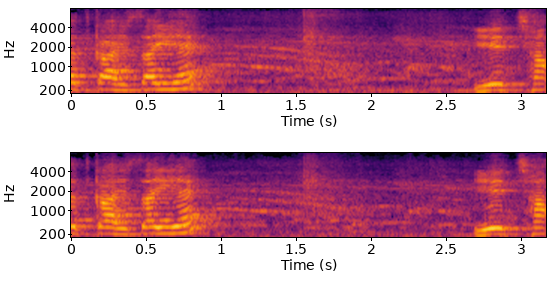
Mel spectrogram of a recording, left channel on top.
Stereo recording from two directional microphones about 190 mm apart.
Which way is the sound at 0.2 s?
25° right (ahead or behind).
